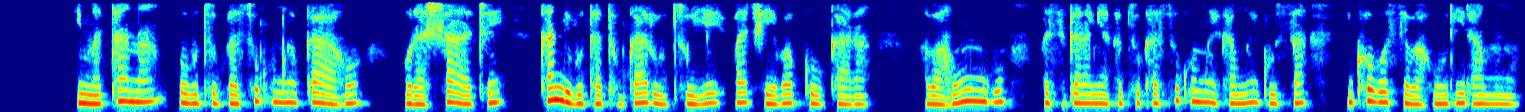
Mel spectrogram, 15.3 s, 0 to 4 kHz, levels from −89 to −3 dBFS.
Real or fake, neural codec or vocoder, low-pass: real; none; 3.6 kHz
